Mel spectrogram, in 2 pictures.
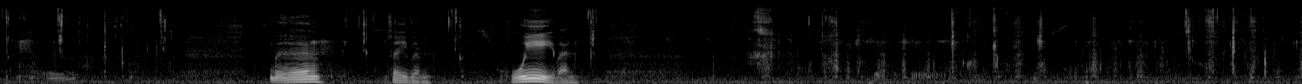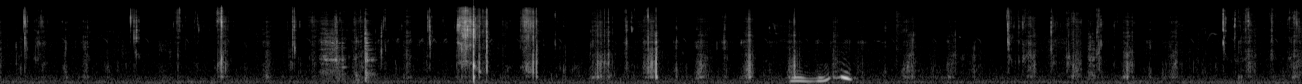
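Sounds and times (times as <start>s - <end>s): crisp crunchy chewing: 0.0s - 1.8s, 7.4s - 26.0s.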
